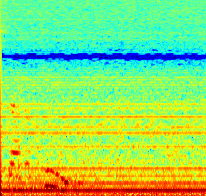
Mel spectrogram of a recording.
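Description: Steady electrical mains hum on a sound-system feed.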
